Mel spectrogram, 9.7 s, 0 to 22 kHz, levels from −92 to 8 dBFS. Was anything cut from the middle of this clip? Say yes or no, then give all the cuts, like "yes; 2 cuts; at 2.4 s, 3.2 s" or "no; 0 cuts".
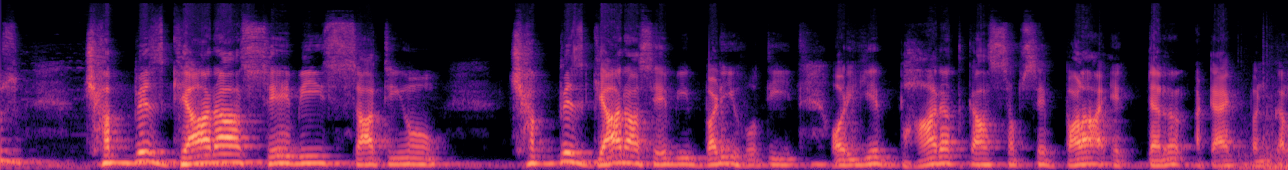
no; 0 cuts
